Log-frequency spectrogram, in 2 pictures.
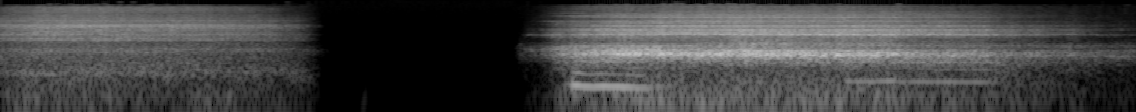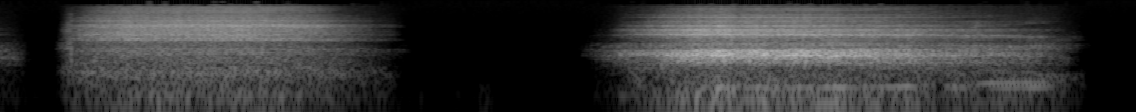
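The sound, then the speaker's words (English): Deep cleansing breaths drawn in and let out during a guided breathing exercise: four long, airy breath sounds, each a few seconds long and separated by short silences, with no talking. “Take three nice deep cleansing breaths all the way down to the womb. Exhaling, letting out.”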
